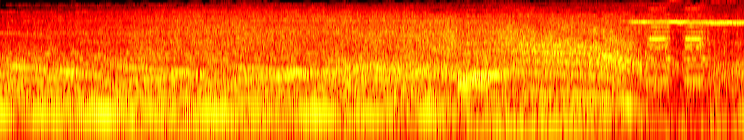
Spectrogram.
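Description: Car engine roaring and revving loudly and continuously, with a brief horn toot near the end and no voices.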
